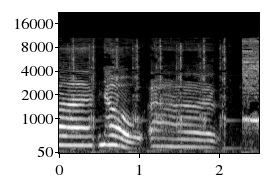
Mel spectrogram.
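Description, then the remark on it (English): A quiz countdown timer for a trivia question about which fictional island Moana is set on ticks in a steady rhythm beneath a sustained, gliding tonal melody with rich harmonics, briefly dropping out twice before resuming. “Because of the timer! Yeah, that's definitely a timer one”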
